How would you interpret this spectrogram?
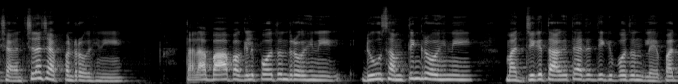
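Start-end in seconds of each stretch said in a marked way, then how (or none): none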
